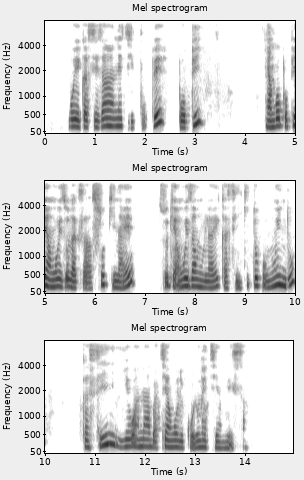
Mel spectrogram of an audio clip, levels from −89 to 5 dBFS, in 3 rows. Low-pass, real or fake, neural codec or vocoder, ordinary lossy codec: 7.2 kHz; fake; codec, 16 kHz, 4 kbps, FreqCodec, larger model; AAC, 48 kbps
